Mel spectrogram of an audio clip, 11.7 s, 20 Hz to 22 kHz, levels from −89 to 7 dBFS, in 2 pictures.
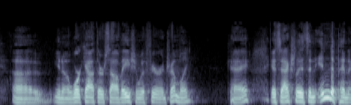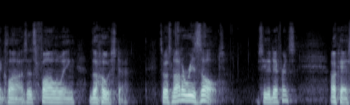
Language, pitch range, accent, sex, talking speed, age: English, 120-140 Hz, American, male, 165 wpm, 50-69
